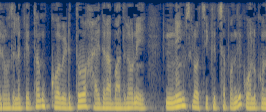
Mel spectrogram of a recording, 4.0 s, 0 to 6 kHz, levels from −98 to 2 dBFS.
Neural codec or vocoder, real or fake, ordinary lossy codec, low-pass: none; real; none; 5.4 kHz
